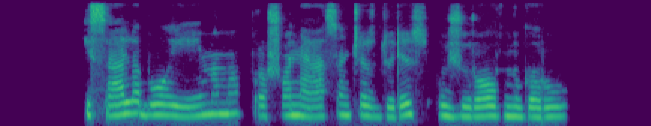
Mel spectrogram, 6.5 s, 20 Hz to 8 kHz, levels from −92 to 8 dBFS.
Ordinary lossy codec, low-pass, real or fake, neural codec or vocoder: MP3, 64 kbps; 7.2 kHz; fake; codec, 16 kHz, 4 kbps, FreqCodec, larger model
